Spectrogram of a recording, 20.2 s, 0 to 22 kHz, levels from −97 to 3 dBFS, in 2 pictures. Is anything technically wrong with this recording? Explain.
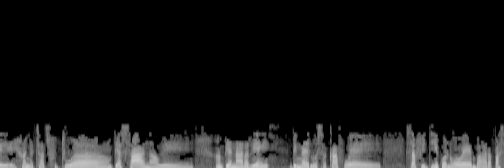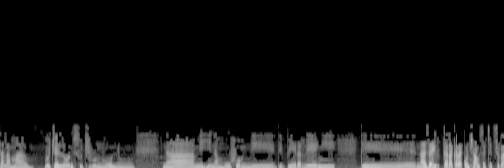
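Yes. Throughout the speech there is heavy damage of the kind MP3 compression leaves, likely from encoding at a very low bitrate, which fits something around 16 kbps. Nothing is present above 5.6 kHz, because the encoder discards the top band outright when bits are scarce. The sound is also watery and swirling, as weak frequency lines drop in and out between frames. That flickering sets it apart from a plain low-pass filter, which dulls the treble but leaves what remains steady.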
